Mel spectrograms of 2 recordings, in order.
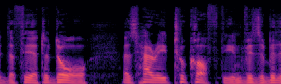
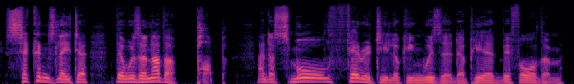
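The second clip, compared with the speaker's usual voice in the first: ordinary delivery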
